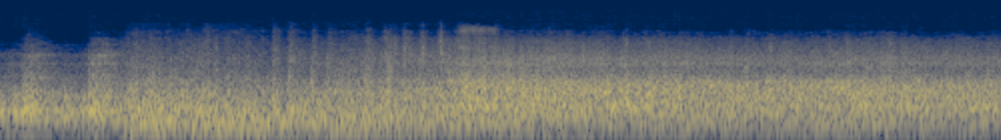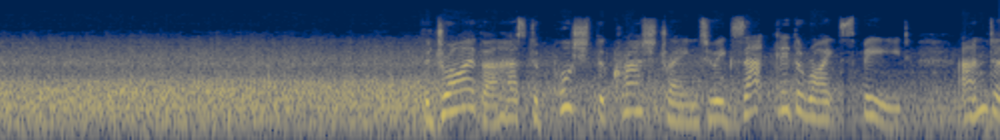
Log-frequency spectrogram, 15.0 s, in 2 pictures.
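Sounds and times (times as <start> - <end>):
train engine and wheels rumbling: 0.0 - 15.0
wheels clicking over rail joints: 0.2 - 11.0.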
